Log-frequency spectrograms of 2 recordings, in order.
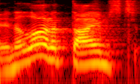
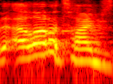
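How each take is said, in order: First: Filipino accent slipping out. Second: Said in the usual way. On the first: Real, not acted. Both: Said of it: "my Filipino accent come up there".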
